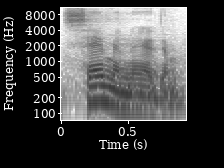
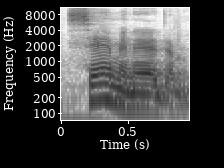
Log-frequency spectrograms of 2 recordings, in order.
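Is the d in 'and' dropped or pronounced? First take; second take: dropped; dropped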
